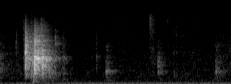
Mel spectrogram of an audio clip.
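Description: A stone-weighted wooden deadfall mousetrap springing: the mouse reaches the trigger bar and the rock drops onto the wooden base with one sharp knock about a quarter of a second in. A couple of faint clicks follow.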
